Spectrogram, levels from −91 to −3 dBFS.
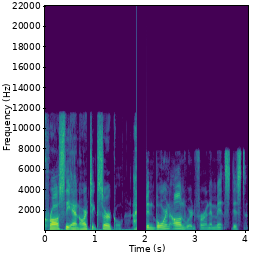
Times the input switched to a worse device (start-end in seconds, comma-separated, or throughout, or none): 1.83-4.08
